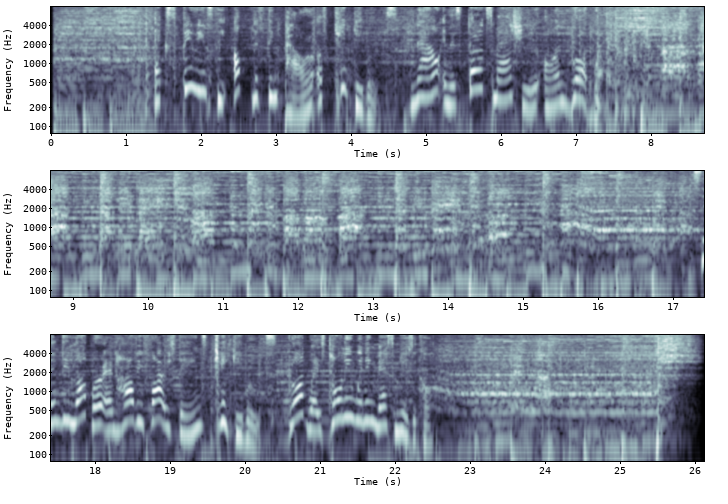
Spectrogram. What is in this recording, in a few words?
Voice Over; Kinky Boots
